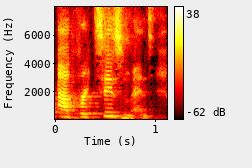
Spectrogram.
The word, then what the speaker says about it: advertisement: However, for American English, you have the word on the penultimate syllable.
